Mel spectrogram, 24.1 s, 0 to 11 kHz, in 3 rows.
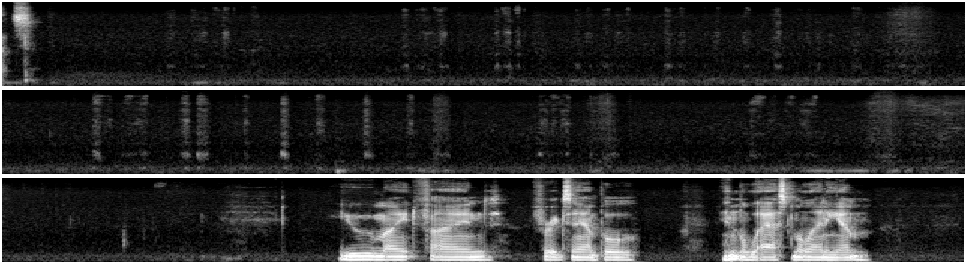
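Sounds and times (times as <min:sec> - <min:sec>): pen scratching on paper: 0:01.4 - 0:02.1, 0:03.3 - 0:07.8, 0:08.7 - 0:13.3, 0:14.2 - 0:15.5.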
